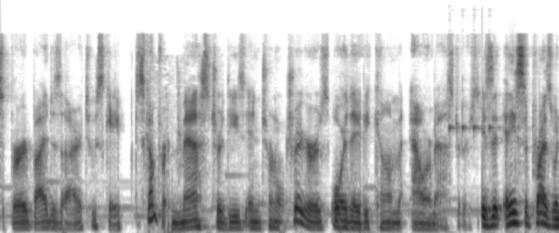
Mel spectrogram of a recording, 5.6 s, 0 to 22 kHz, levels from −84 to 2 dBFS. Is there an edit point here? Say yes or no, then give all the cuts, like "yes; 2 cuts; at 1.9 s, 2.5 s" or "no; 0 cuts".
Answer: yes; 2 cuts; at 1.7 s, 4.8 s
